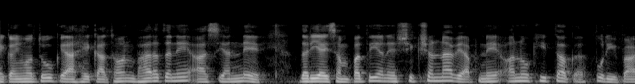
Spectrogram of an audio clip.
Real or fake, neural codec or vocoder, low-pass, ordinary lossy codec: fake; codec, 16 kHz, 2 kbps, X-Codec, WavLM features, trained on Multilingual LibriSpeech; 7.2 kHz; none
